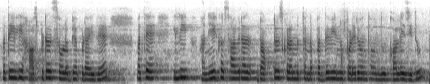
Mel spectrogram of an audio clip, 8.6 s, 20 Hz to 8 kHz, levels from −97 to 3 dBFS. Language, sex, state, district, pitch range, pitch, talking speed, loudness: Kannada, female, Karnataka, Gulbarga, 205-240 Hz, 225 Hz, 130 wpm, -15 LUFS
